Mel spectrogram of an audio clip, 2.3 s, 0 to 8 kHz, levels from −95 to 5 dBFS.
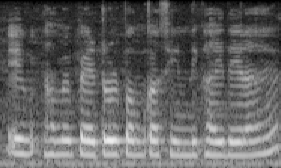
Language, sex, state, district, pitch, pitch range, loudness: Hindi, female, Bihar, Samastipur, 250 Hz, 240-255 Hz, -15 LUFS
